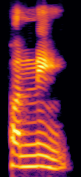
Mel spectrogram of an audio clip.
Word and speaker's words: funny: FUNNY, FU का उच्चारण फ करते हैं, डबल एन को आधा न और पूरा न पढ़ते हैं, वाई को ई की मात्रा पढ़ते हैं। फन्नी दोस्तों फन्नी क्या होता है?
